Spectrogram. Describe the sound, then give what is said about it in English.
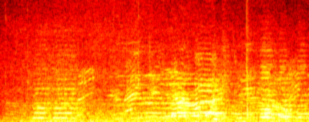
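Hundreds of cars honk their horns over and over as they drive past the entrance of a facility in mid-May in a show of support, horns overlapping in sustained and short blasts of differing pitch, with steady traffic rumble underneath as the vehicles pass in a long stream. “Hundreds of cars drove by the entrance to the facility, honking horns and displaying signs that said, "Villas Strong, and we love you."”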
